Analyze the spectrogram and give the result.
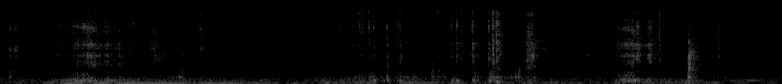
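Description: A solid orange bar of soap is held in both hands while a metal blade scrapes and cuts crumbly chunks off it over a dark surface. Soft, gritty scraping swells and fades in long strokes, broken by crisp, bright cutting crackles, over a steady low hum.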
